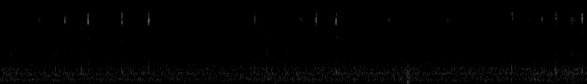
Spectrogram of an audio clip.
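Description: A dozen or so faint, sharp clicks of a computer mouse button, irregularly spaced, as handwritten strokes are drawn one after another.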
